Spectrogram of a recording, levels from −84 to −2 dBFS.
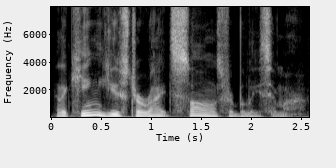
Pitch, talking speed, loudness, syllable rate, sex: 110 Hz, 210 wpm, -17 LUFS, 5.3 syllables/s, male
